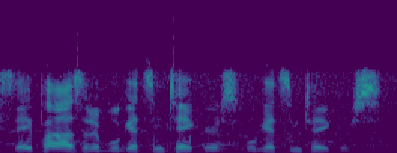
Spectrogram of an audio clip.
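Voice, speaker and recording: An actor playing a relentlessly upbeat, oblivious coach with a brittle temper, full of forced cheer in a screen comedy. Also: male voice, mid-range voice, animated, a little fast, dull audio, a little hiss or hum, lightly acted. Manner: forced cheer, pep-talking.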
